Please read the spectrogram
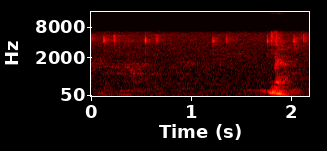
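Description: A few faint computer mouse clicks early on while handwriting is drawn onto the on-screen chart, then a short spoken sound near the end.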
